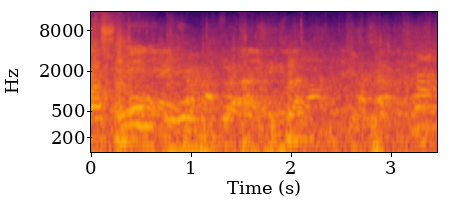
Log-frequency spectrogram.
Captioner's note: indistinct chatter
